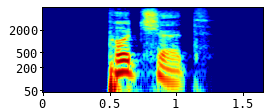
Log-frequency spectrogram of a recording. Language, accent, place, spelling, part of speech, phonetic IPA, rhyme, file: German, Germany, Berlin, putschet, verb, [ˈpʊt͡ʃət], -ʊt͡ʃət, De-putschet.ogg
- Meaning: second-person plural subjunctive I of putschen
